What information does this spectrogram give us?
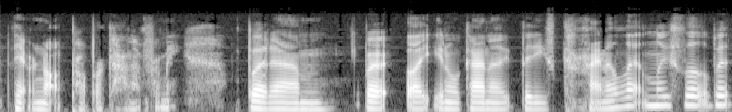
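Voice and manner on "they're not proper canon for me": half-laughing whisper of a confession; whispered aside. Real, not acted. Admitting to viewers omakes don't count, whispered. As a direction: whisper it like a guilty secret.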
